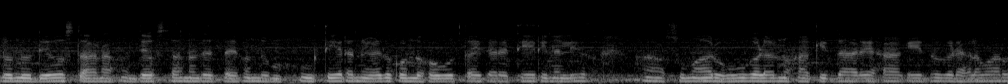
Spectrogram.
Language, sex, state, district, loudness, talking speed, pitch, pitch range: Kannada, male, Karnataka, Dakshina Kannada, -33 LUFS, 95 wpm, 150 Hz, 145-150 Hz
